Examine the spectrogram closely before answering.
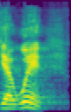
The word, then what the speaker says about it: Jehová: ese es su nombre Jehová Jehová que también se podría pronunciar yahwe para los que tienen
